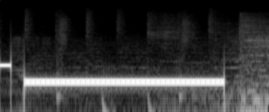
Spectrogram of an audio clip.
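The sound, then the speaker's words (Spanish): A brief dialing beep as a phone call is placed to another number, then a single loud, steady telephone ring tone held for about two seconds, cutting off to a quiet line hiss. “¿No tienes otro número para llamarle?”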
